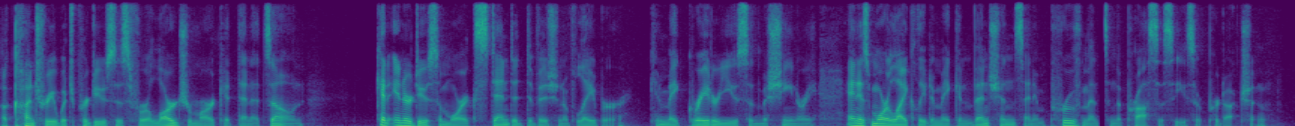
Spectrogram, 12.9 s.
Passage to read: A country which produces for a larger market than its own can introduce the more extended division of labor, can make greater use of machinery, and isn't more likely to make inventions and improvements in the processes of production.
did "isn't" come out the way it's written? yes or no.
no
